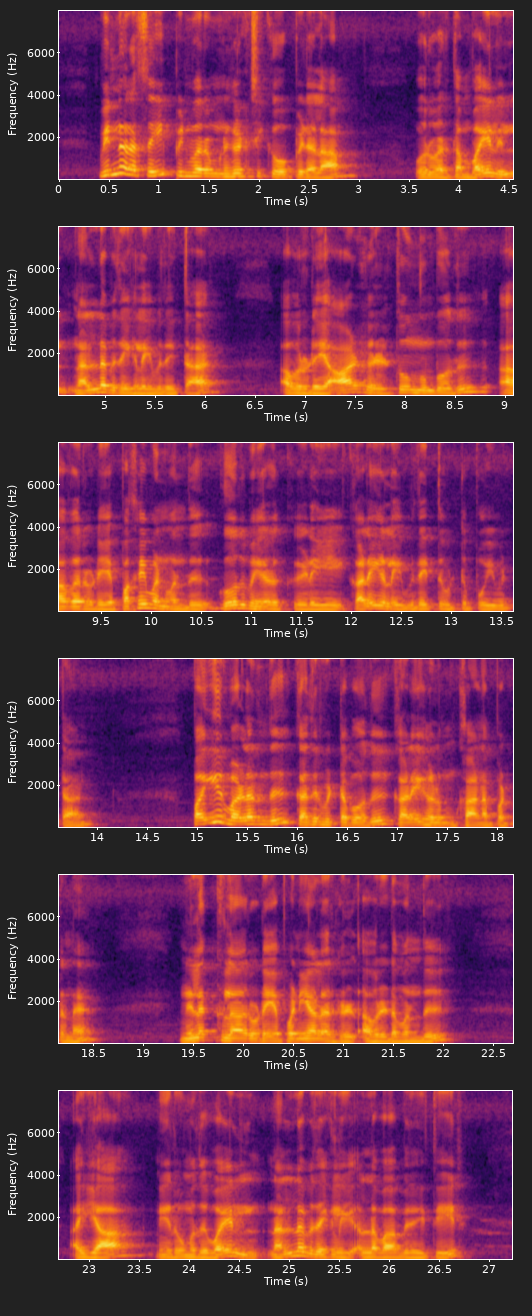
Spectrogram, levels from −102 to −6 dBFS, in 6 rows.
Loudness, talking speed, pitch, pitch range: -21 LUFS, 85 wpm, 115 Hz, 110-130 Hz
